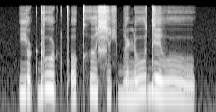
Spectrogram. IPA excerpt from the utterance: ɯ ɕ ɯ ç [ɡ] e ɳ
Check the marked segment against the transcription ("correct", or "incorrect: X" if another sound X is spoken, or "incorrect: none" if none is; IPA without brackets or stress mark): incorrect: b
